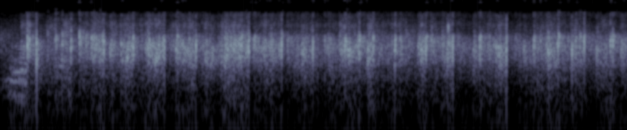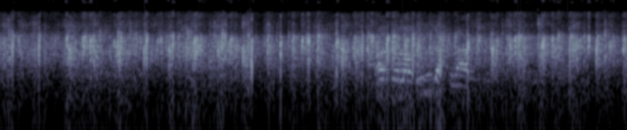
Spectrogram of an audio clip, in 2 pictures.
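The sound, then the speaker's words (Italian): Sustained audience applause after a Lenten talk, a dense steady wash of many hands clapping at an even loudness for the whole stretch, with no pauses and no voices rising above it. “Fatelo con gli occhi, applausi.”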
